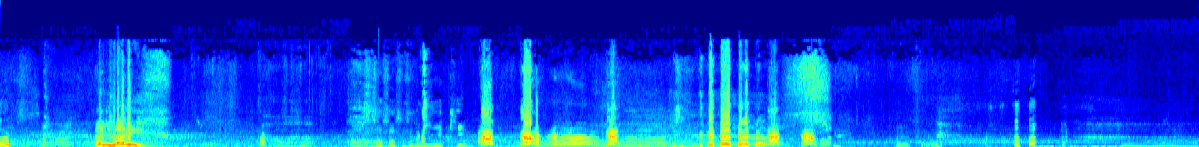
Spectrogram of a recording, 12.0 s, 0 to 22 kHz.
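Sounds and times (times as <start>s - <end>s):
laughter: 0.0s - 11.9s
speech: 1.0s - 1.6s, 2.6s - 8.4s, 10.2s - 10.5s
small dog whining: 4.8s - 6.4s.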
